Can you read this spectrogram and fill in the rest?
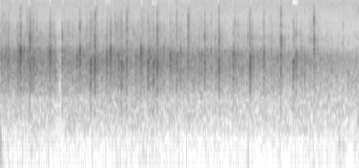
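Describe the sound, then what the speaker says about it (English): Audience applause at an awards ceremony honouring Arab women, a steady spread of many hands clapping at moderate level for the whole stretch, with no voices over it. "I would like just to have another round of applause"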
